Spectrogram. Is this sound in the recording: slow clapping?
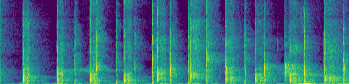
yes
